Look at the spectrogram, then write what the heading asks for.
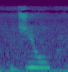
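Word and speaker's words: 灸: A parte de cima é um caractere que se escreve Jiu, que também, né, tem este som Jiu, né?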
